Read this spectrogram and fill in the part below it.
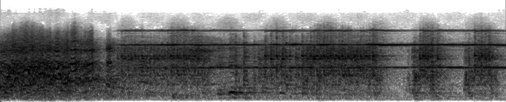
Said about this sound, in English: There's the phone. That must be him now.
